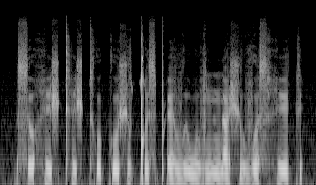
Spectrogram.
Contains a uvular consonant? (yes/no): no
